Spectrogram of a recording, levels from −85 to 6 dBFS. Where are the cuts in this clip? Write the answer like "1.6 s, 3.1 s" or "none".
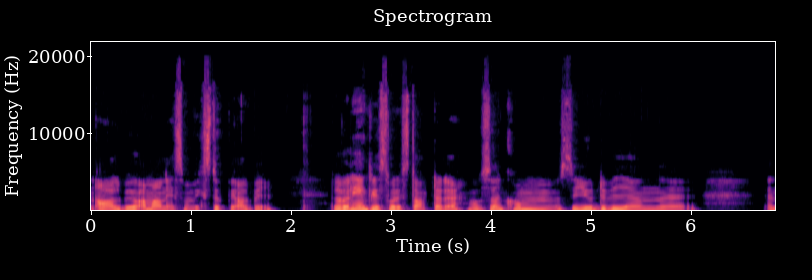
2.3 s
